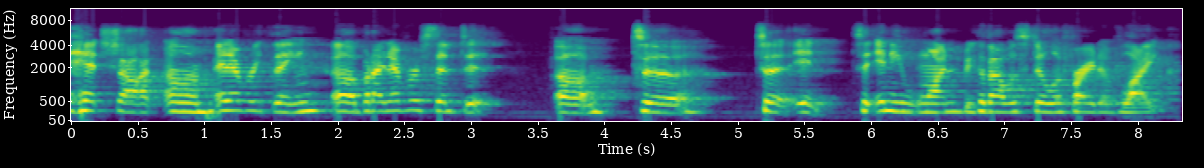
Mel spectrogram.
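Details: Woman who stutters, with repetitions in her speech; stuttering with repetitions.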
